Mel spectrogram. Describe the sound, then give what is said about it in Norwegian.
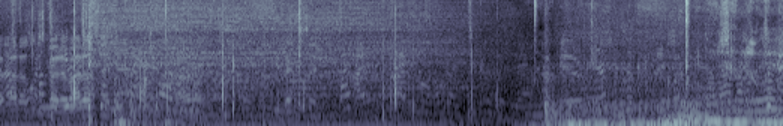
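People talk and shuffle about as a group boards a bus, then the bus engine starts up in the final few seconds as a deep, steady rumble that grows louder. “Inn på bussen, alle mann.”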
